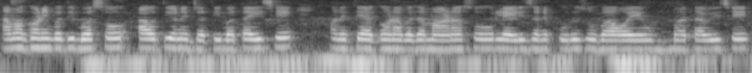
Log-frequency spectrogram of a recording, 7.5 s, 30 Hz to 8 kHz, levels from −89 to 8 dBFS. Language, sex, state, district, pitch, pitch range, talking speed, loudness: Gujarati, female, Gujarat, Gandhinagar, 195 Hz, 185-200 Hz, 175 wpm, -15 LUFS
